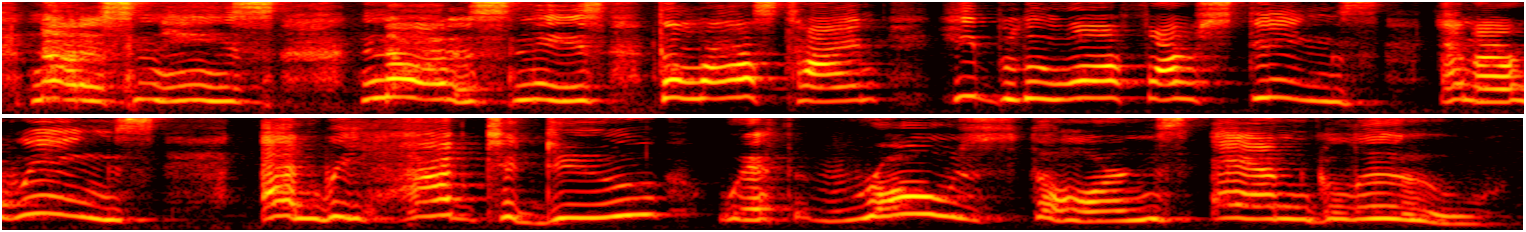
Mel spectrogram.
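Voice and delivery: high, anxious bee voices pleading; buzzing bees. Acted. Bees begging the elephant, in high fretful voices. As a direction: bees fretting, pitched high. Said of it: "buzzed the bees".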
